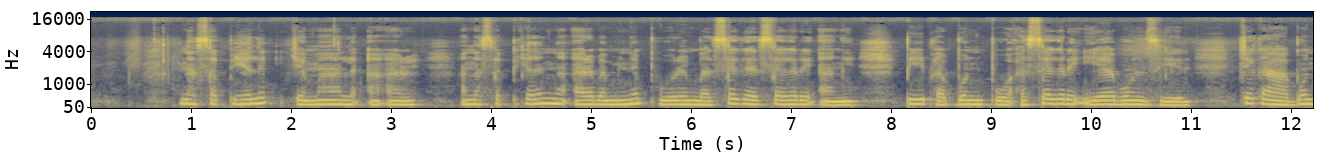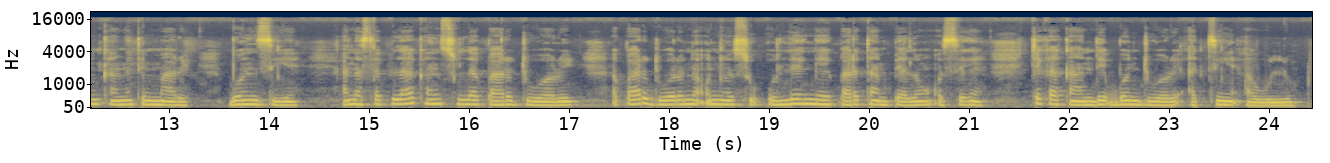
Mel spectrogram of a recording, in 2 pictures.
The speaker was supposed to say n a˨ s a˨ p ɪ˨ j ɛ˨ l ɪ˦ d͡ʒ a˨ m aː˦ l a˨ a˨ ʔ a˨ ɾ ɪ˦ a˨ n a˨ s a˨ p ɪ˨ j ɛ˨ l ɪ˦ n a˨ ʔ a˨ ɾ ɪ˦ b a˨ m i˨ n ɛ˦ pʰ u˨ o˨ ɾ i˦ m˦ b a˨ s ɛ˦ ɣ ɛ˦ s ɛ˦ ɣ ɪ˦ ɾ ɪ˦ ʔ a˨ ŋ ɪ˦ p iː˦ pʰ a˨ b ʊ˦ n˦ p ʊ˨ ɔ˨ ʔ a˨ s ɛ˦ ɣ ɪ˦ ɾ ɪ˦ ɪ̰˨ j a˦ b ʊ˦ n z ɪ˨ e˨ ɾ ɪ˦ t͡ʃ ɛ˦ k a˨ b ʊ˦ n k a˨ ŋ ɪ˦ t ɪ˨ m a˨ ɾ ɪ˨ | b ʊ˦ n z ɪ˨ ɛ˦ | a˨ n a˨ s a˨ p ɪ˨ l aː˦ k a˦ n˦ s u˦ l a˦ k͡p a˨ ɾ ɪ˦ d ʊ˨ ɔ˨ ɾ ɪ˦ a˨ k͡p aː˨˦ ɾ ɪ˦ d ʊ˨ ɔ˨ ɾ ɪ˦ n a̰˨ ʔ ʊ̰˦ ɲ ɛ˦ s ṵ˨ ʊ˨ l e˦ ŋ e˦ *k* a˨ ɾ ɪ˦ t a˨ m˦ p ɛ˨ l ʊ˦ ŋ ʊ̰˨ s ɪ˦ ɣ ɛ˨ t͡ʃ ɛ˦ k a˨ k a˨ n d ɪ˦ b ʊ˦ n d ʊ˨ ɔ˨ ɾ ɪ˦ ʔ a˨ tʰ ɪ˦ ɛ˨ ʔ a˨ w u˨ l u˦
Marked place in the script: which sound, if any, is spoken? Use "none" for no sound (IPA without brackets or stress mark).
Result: k͡p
